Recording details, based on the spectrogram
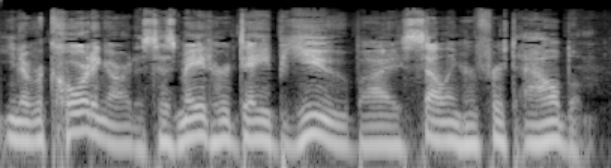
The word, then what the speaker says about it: debut: 注意这里有个单词、嗯、啊不知道大家知不知道 ,debut, 读音是、 yeah. debut. – debut. – 对对对对。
